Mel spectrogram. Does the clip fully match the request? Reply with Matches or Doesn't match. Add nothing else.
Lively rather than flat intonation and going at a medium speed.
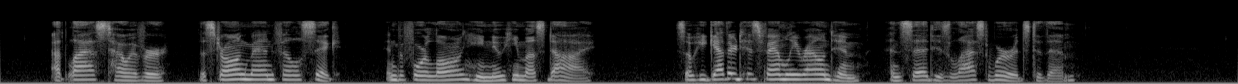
Doesn't match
